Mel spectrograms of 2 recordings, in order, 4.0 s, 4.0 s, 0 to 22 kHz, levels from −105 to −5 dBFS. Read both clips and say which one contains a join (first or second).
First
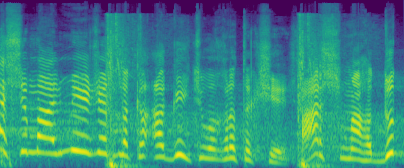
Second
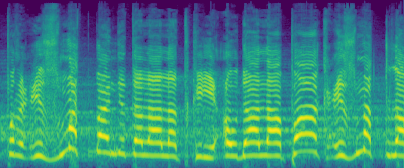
first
